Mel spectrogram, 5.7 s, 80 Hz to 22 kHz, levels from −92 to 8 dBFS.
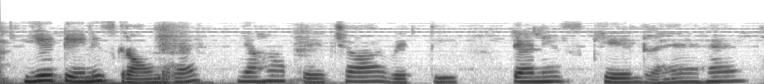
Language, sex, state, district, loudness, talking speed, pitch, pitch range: Hindi, female, Jharkhand, Ranchi, -19 LUFS, 125 wpm, 200 Hz, 175-220 Hz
